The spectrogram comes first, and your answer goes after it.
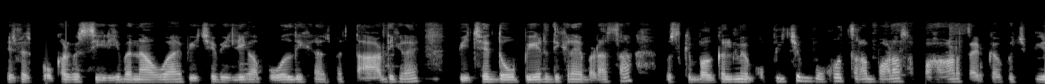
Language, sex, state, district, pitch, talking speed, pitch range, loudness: Hindi, male, Bihar, Muzaffarpur, 120 Hz, 230 wpm, 115-125 Hz, -22 LUFS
